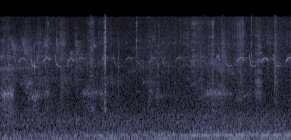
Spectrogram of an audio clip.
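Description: Birds chirping: many short, high chirps in quick succession, with softer lower calls among them, over a low steady hum.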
